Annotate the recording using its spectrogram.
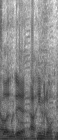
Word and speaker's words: El Jimador: They don't pronounce the J, right? So it's El Jimador.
